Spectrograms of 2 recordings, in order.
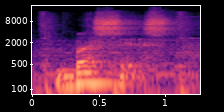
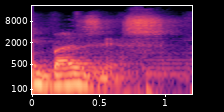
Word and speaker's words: buses: example is the plural of bus yeah buses buses don't say buzzes yeah because the word bus is not a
